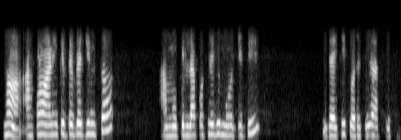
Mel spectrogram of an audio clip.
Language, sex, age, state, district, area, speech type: Odia, female, 45-60, Odisha, Sundergarh, rural, conversation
